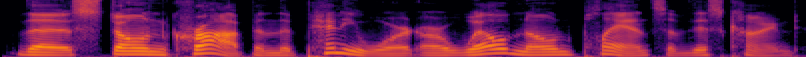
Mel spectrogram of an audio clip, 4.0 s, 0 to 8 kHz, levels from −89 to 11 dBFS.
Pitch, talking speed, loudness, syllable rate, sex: 140 Hz, 195 wpm, -21 LUFS, 4.3 syllables/s, male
